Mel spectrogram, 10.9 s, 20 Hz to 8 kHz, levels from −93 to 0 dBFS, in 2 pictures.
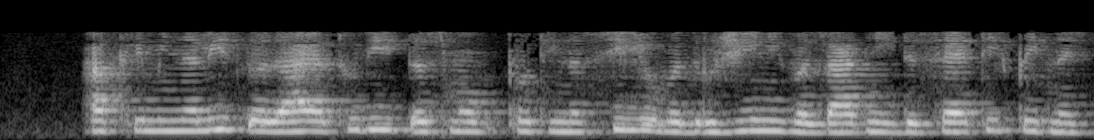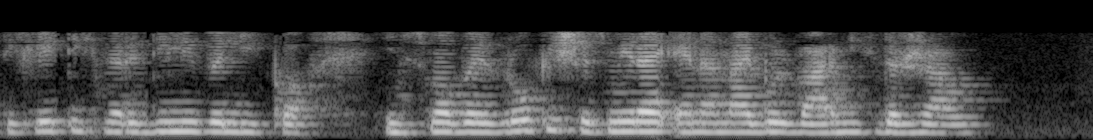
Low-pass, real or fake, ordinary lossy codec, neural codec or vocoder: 7.2 kHz; real; AAC, 16 kbps; none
